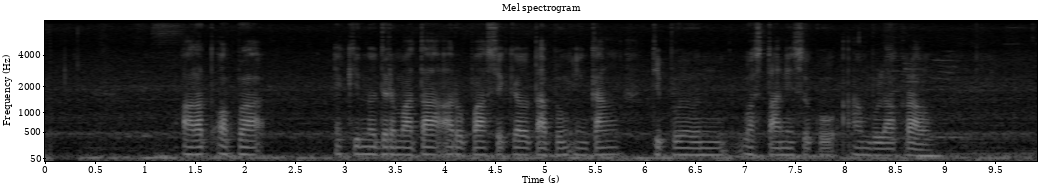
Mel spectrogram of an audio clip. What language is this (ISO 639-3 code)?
jav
